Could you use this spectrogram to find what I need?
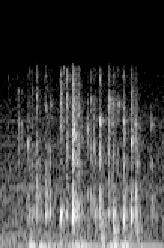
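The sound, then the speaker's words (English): Rapid, uneven clicking of keys on a computer keyboard as a person opens and edits a spell list, a steady stream of crisp taps over a low background hum with no voices. “I am making lots of typing noises.”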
